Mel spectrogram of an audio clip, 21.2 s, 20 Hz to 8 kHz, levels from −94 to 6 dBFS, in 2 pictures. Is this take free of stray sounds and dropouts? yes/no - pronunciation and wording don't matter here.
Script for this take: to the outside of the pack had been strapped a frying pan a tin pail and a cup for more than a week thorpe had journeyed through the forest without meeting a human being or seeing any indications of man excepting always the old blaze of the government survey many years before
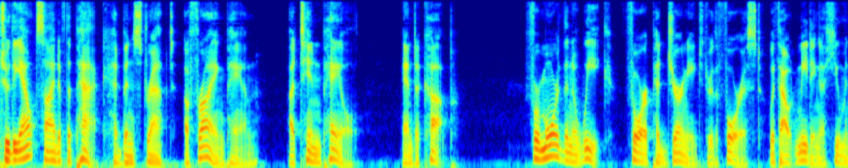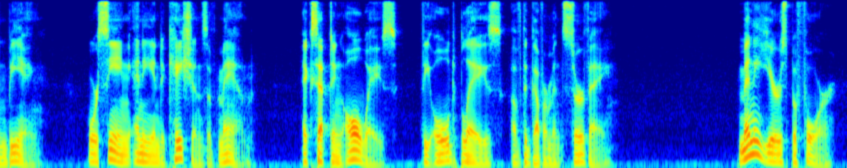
yes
